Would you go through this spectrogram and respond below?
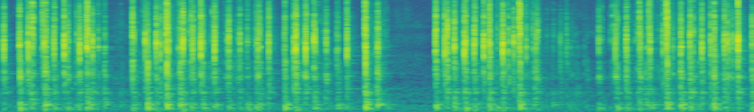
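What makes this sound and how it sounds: Fingertips type quickly on a vintage plastic computer keyboard with cream plastic keycaps. The result is bright, sharp clicks with a light low thud beneath them, and each keystroke dies away almost instantly. The typing comes in fast bursts, with a brief pause near four seconds and a quieter stretch just before six seconds.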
